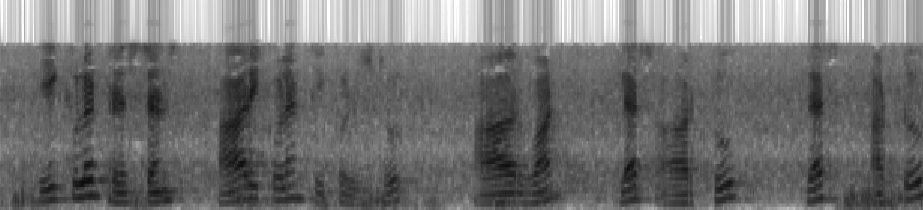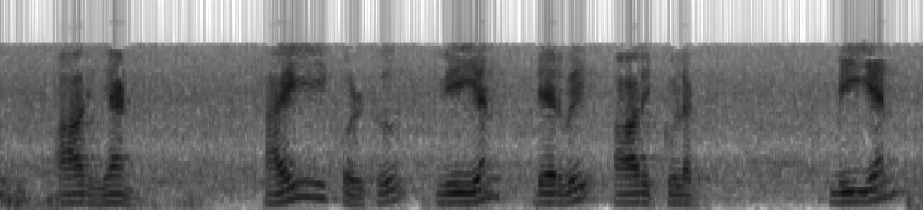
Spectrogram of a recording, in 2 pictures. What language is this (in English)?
Tamil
